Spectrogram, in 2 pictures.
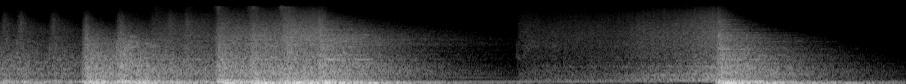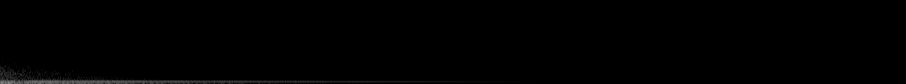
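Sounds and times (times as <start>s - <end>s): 
percussion: 0.0s - 10.0s.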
